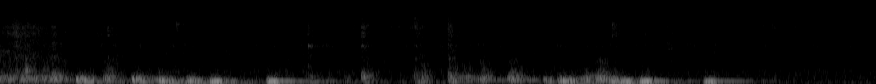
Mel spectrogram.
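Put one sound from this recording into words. A hand rubs along a wooden board.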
